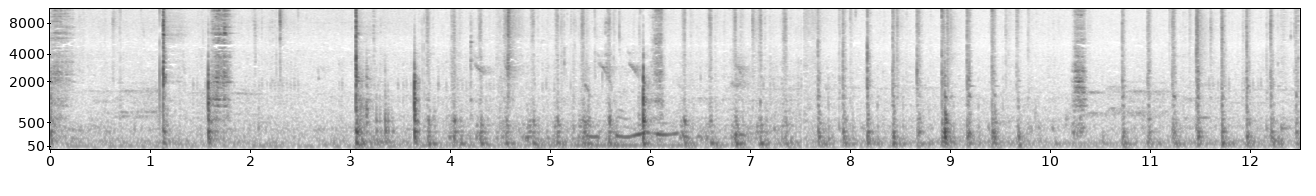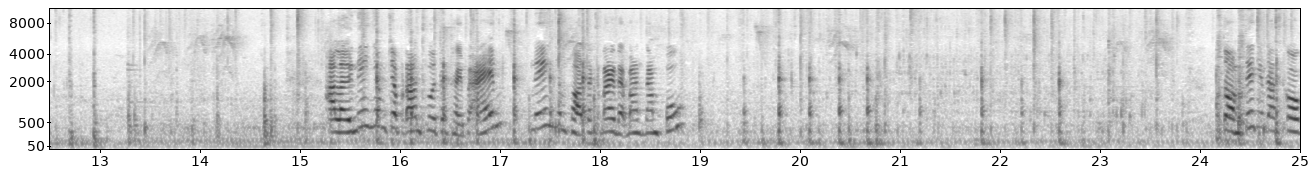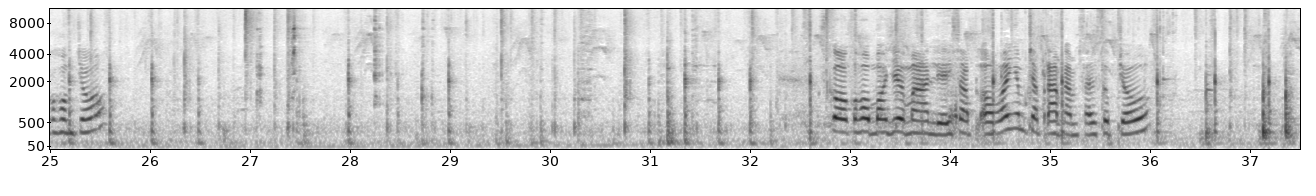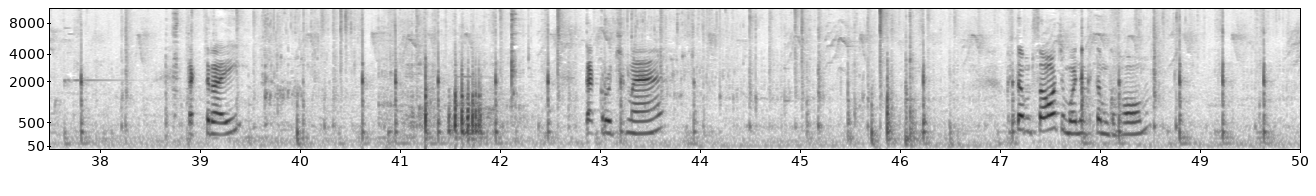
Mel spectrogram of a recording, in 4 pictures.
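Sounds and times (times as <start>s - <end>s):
cleaver chopping on a block: 3.1s - 10.4s, 40.0s - 42.6s, 47.8s - 50.0s.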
